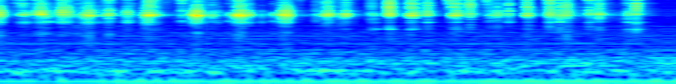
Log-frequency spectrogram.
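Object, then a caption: Plastic claw hair clip. A hand-sized purple plastic claw hair clip, held close and handled, is tapped and clicked with long nails. It gives a quick, irregular run of sharp, bright, high-pitched clicks that stop instantly with no ring, over a faint low hum.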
